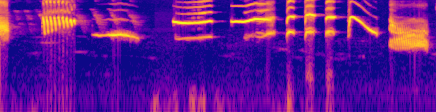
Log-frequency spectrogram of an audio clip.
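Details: Varied 'gacor' song of an Asian pied starling meant to prompt other starlings to sing: a rattling trill, a low slurred whistle, ringing steady whistles, a quick series of sharp clicks and a falling whistle, ending in a harsh burst.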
